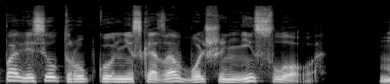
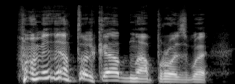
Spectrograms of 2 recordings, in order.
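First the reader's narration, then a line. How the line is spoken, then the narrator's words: Giggling. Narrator (Russian): хихикнул Гао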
